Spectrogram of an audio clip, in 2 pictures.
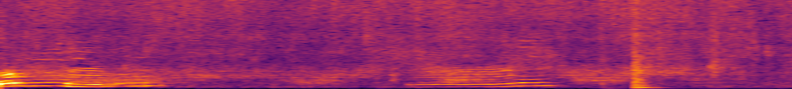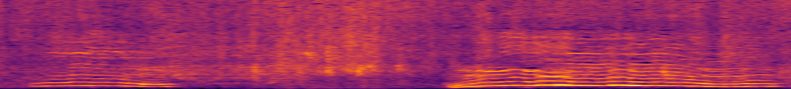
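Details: Dog singing: a series of wavering, rising and falling howled notes in four phrases, the last longest and loudest, with a brief knock in between.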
